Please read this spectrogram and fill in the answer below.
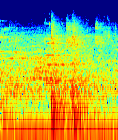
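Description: A basketball dribbled on a hardwood court, two bounces about a second in, over the steady background noise of an indoor arena.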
